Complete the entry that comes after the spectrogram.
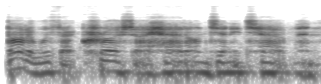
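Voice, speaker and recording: Bright-voiced streetwise young woman techie. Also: deep voice, little pitch movement, fairly quick, gravelly, breathy edge, no room sound, exaggerated voice, rough recording. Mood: wistful. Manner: casual clipped slangy delivery. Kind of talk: video game character dialogue.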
